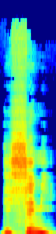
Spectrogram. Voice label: "dissemi", esperanto; vortoj

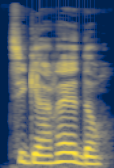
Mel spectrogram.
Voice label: "cigaredo", esperanto; vortoj

